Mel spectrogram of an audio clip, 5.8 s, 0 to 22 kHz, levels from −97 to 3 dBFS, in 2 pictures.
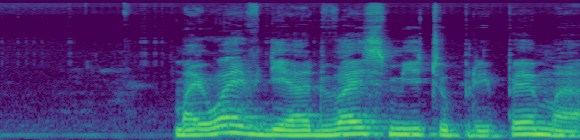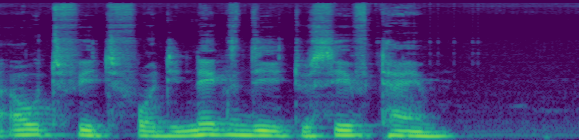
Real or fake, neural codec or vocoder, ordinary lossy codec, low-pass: fake; vocoder, 48 kHz, 128 mel bands, Vocos; none; none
